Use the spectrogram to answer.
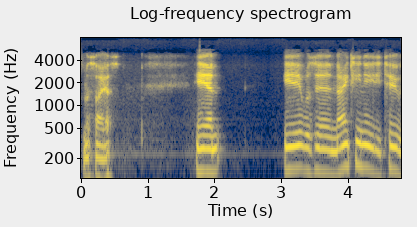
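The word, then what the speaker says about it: Masias: His last name is spelled M-A-S-I-A-S. I think it's pronounced Messias.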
